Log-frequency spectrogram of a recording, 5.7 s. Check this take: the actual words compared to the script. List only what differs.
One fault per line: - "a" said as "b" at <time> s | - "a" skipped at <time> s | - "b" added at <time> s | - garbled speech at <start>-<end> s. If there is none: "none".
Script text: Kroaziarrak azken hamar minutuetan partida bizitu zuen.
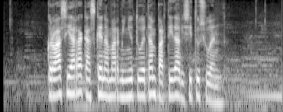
none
